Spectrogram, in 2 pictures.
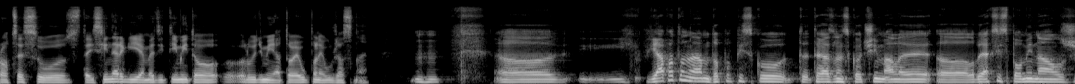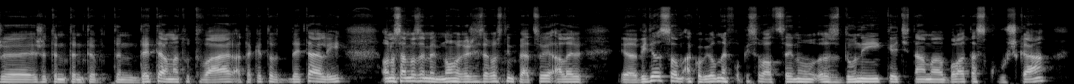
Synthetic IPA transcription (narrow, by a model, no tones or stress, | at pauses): pɾɔt͡sɛsust̪ɛjsinɛɾɡiɛmɛd͡zit̪iːmit̪ɔluɟmiat̪ɔjɛuːpl̩ɲɛuːʒasnɛ̰ː | ɦm̩ | japɔt̪ɔmd̪aːmd̪ɔpɔpiskut̪ɛɾazlɛnskɔt͡ʃiːmalɛlɛbɔjakɔsispɔmiːnalʒɛʒɛt̪ɛnt̪ɛnt̪ɛt̪ɛnd̪ɛt̪ajlnat̪uːt̪ʋaːɾa̰t̪akɛːt̪ɔd̪ɛt̪ajliʔɔnɔsamɔzɾɛjmɛmnɔɦɔɾɛʒis̬ɛːɾɔʊst̪iːmpɾat͡sujɛʔalɛʋiɟɛlsɔmʔa̰kɔʋilnɛfɔpisɔʋalˠst͡sɛːnuzd̪unikɛct̪ambɔlat̪aːskuːʃka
